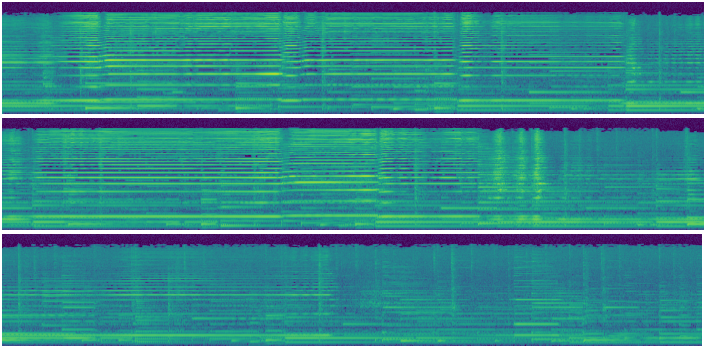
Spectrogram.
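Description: Harmonica in a neck rack playing the melody over acoustic guitar chords, an instrumental introduction to the song. The harmonica falls away a little past halfway, leaving mainly the guitar.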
